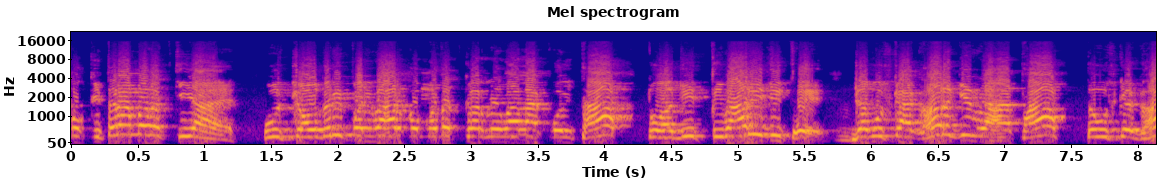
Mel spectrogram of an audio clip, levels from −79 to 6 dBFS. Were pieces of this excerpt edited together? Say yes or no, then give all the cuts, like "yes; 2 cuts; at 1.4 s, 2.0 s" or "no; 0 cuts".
no; 0 cuts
